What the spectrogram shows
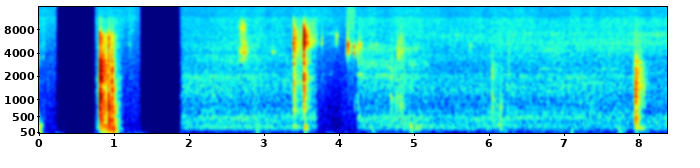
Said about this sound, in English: Let me try typing it in instead of clicking it.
